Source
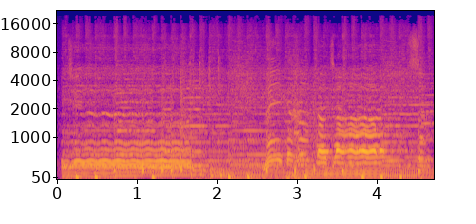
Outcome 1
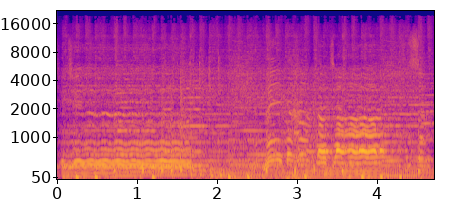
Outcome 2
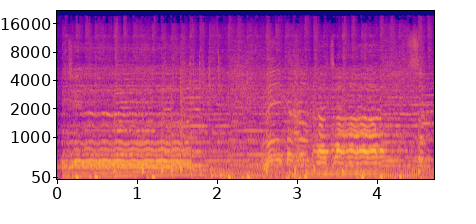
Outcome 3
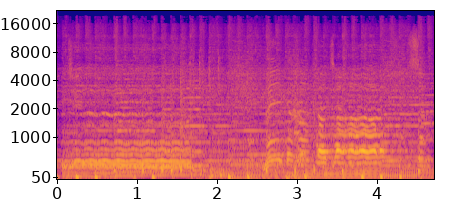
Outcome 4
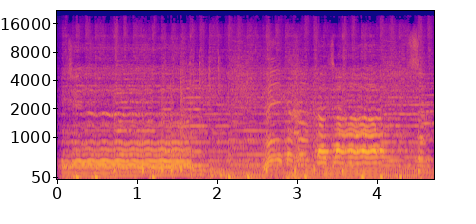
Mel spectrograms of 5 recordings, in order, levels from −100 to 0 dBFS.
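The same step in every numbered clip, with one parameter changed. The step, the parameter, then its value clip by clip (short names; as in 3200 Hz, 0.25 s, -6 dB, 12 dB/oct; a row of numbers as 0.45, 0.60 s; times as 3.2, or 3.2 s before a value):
pre-echo, time: 157, 70, 240, 42 ms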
